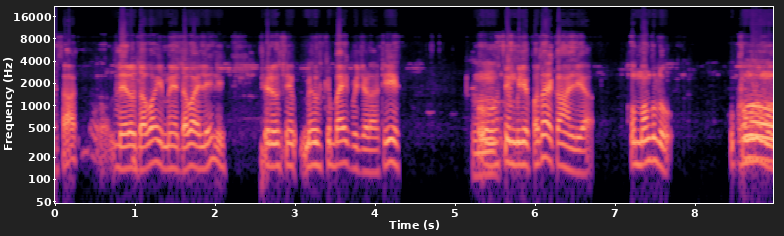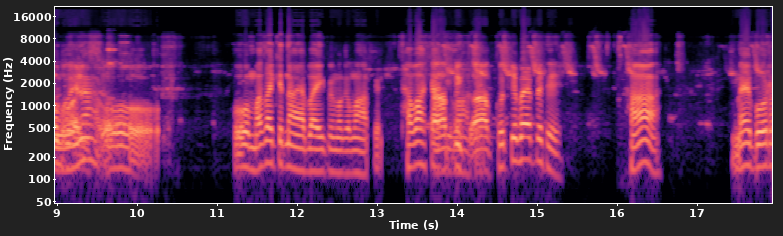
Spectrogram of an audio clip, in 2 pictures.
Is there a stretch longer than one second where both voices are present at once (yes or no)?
yes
